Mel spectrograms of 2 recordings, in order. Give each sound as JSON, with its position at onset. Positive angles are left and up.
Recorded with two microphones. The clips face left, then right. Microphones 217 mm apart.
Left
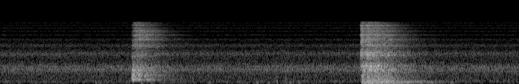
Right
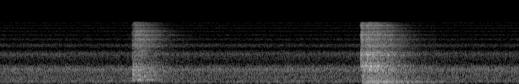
{"t": 1.3, "sound": "a snare drum", "side_deg": 55, "distance_m": 4.0}
{"t": 3.6, "sound": "a gunshot", "side_deg": 20, "distance_m": 1.6}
